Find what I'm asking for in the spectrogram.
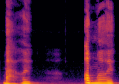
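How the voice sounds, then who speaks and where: A man's voice: very high-pitched, takes it slowly, darkish tone, voice pushed up. A man voicing a young female servant who cries out in panic and stammers. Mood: panicked.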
